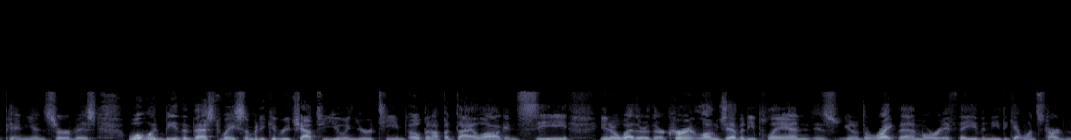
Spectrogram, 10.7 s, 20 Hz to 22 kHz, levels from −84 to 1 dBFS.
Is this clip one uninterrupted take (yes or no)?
no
